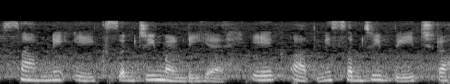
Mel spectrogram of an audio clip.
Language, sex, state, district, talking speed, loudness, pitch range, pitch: Hindi, female, Punjab, Fazilka, 135 wpm, -17 LUFS, 170-205 Hz, 190 Hz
